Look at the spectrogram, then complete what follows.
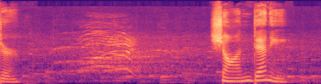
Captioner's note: audience cheers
